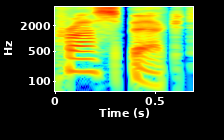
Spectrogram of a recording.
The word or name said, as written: prospect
